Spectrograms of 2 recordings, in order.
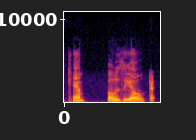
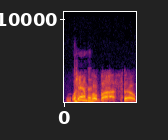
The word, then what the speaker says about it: Campobasso: of your last name it's Camp posio no Campo so if you stay with an Italian flare you'll never forget to go Campo or Camp baso but if you remember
